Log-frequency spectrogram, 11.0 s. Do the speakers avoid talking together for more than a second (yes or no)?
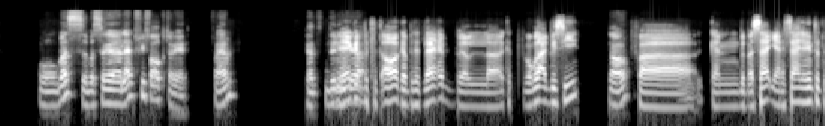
yes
